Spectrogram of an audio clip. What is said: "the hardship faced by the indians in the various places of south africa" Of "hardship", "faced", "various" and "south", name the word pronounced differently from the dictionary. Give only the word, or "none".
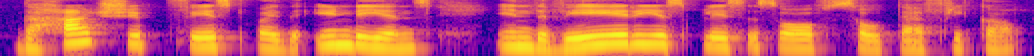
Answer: south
